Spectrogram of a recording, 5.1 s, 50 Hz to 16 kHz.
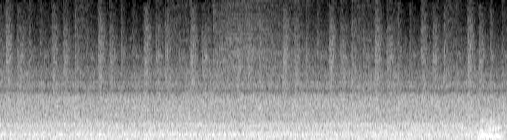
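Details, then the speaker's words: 1973 Duster slant six, sitting in a field unrun 21 years, boosted from a truck idling nearby: steady quick starter churn, no firing because ignition coil was not connected; cranking, no start, no spark. "not firing oh i forgot to put the coil on okay so now we actually should get sparked"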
